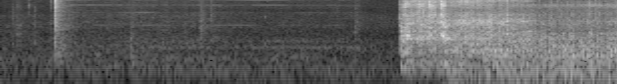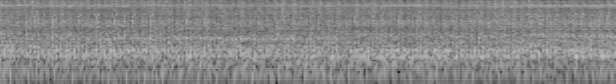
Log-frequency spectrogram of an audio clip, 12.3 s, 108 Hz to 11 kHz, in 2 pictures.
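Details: Yamaha Fazer YS250 (Phaser), 2008, 36,541 km: after a few quiet seconds the engine starts and idles with a quick, light, regular "tec tec tec" ticking over the normal running note; new noise, dealer mechanic called it normal, owner unconvinced.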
